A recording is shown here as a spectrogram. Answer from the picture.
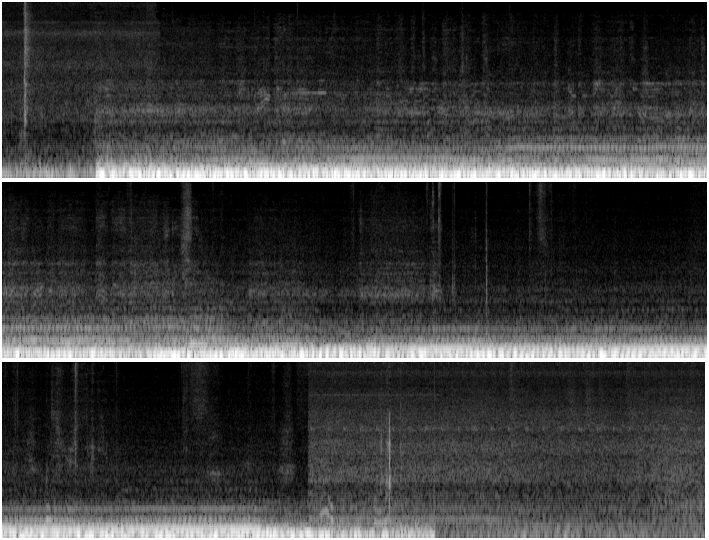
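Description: Low rumble of a vehicle engine heard from on board, steady with a shift in pitch about halfway through, cutting off suddenly near the end.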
